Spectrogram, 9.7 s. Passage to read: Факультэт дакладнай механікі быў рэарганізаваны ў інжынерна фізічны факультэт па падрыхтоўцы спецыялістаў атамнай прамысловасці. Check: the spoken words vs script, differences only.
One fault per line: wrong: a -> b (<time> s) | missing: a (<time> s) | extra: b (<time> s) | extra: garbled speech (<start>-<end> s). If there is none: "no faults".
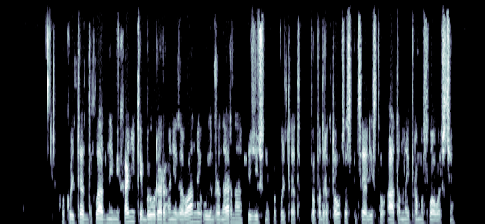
no faults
